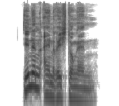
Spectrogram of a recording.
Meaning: plural of Inneneinrichtung
- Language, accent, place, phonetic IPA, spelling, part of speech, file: German, Germany, Berlin, [ˈɪnənˌʔaɪ̯nʁɪçtʊŋən], Inneneinrichtungen, noun, De-Inneneinrichtungen.ogg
